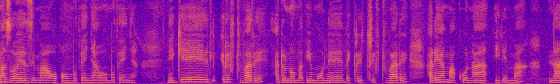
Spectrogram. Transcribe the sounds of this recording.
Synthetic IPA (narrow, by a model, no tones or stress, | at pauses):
mazɔɛzimaɔʔɔmuðɛɲaɔmuðɛɲa | niɡɛ | ɾiftvaɾe | adɔnɔmaðiɛmɔnɛðɛɡɾɛtɾiftvaɾeaɾeamakɔnaiɾḛma | na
